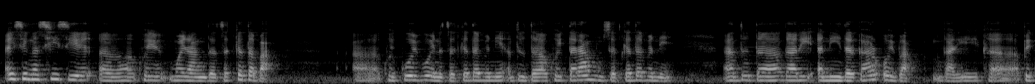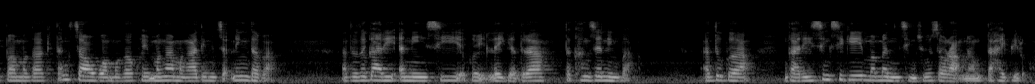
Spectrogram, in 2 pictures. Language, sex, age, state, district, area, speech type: Manipuri, female, 60+, Manipur, Imphal East, urban, spontaneous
